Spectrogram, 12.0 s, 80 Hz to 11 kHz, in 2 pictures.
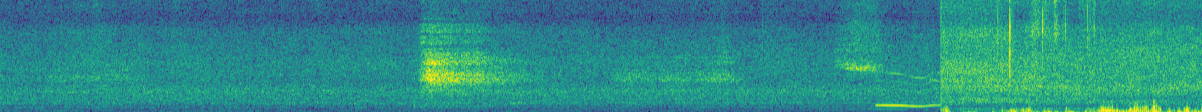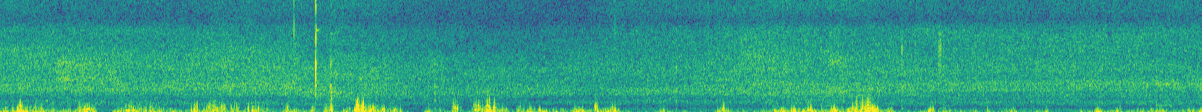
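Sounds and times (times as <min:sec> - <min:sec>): faint squeak: 0:04.2 - 0:04.7.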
